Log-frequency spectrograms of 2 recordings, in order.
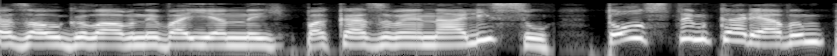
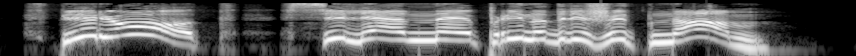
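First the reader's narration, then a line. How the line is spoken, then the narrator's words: Soldiers shouting. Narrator (Russian): Военные кричали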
